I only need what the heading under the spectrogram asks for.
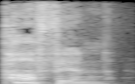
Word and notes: puffin: British English

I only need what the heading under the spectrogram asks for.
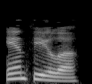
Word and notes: anthela: British English

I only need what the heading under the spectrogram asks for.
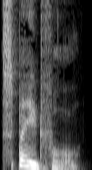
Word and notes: spadeful: British English

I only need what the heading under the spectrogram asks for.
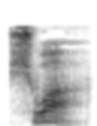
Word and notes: shwa: British English

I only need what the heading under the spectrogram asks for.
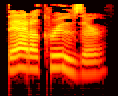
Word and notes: battle-cruiser: British English

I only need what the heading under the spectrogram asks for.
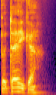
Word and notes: bodega: British English

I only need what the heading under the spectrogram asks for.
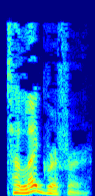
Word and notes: telegrapher: British English

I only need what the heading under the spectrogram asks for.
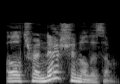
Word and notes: ultranationalism: British English

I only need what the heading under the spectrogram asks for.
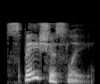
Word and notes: spaciously: British English

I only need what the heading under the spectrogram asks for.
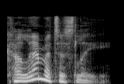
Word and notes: calamitously: British English

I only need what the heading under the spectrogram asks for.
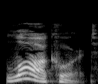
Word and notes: lawcourt: British English

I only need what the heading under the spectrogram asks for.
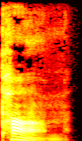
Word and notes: palm: British English

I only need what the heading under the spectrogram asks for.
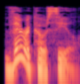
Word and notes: varicocele: British English

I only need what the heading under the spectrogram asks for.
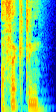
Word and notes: affecting: British English

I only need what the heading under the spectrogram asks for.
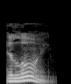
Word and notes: eloign: British English

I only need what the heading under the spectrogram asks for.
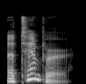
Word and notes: attemper: British English

